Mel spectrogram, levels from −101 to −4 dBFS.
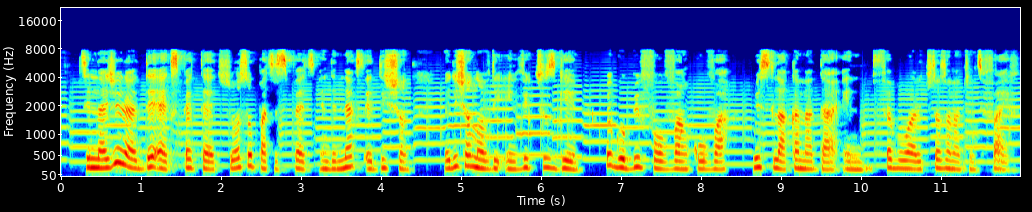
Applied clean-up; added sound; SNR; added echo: none; Trumpet; 14 dB; none.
